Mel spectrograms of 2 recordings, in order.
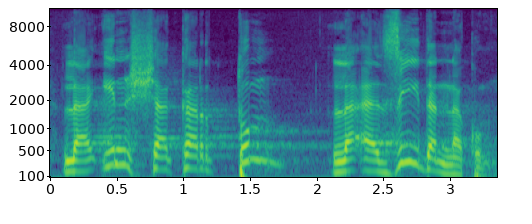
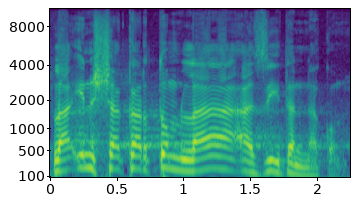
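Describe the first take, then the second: First: The 'la' before azidannakum has a short vowel. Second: The 'la' before azidannakum has a long vowel. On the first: The speaker calls it right. "Jadi harus dibaca pendek" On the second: The speaker calls it wrong. "ada yang tidak tepat, yang tidak baik"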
